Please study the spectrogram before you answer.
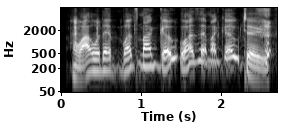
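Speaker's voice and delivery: high-pitched, loud, incredulous self-reproach; flustered protest. Real, not acted. Host protesting to co-host about a crude word he blurted, high flustered outburst. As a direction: squeal in disbelief at your own slip.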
